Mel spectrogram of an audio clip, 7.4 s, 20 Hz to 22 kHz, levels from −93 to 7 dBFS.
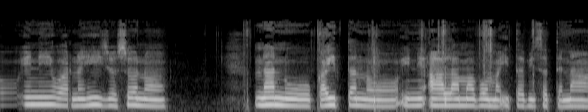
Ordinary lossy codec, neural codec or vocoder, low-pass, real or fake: MP3, 48 kbps; none; 19.8 kHz; real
